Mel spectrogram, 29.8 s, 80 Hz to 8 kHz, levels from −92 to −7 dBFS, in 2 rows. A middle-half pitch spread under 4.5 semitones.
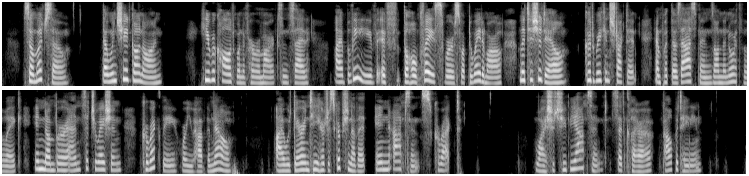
Yes: average, 3.6 semitones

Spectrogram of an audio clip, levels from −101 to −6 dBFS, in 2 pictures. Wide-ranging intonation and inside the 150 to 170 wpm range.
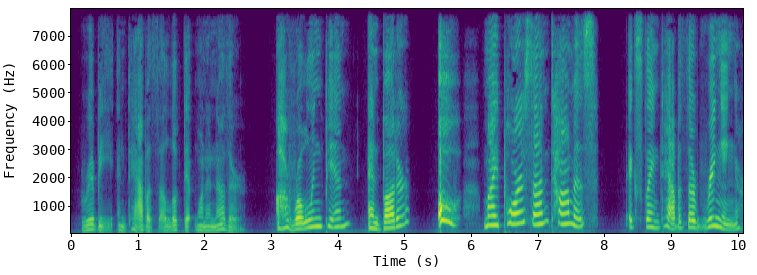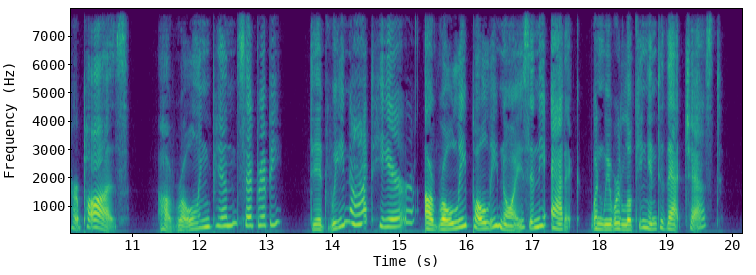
No: wide, 8.8 semitones; slow, 135 wpm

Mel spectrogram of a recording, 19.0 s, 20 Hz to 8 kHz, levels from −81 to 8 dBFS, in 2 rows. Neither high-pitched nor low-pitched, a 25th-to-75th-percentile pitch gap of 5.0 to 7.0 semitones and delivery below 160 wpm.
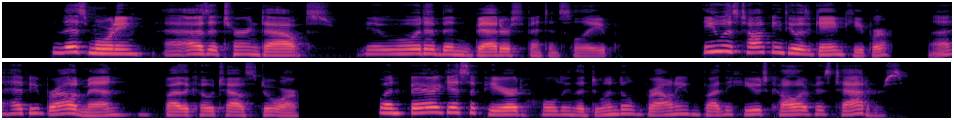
Yes: medium, 160 Hz; wide, 5.4 semitones; slow, 135 wpm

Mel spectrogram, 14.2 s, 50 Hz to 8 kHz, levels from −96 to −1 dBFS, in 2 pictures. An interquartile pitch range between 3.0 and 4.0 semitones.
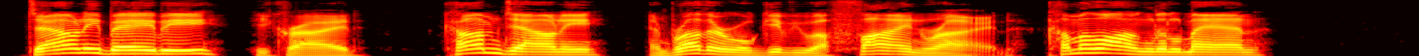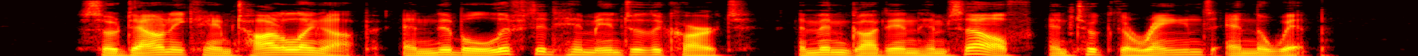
No: wide, 5.5 semitones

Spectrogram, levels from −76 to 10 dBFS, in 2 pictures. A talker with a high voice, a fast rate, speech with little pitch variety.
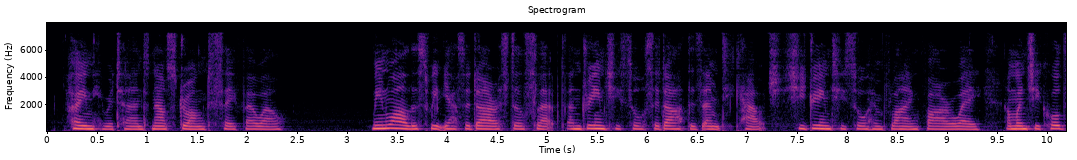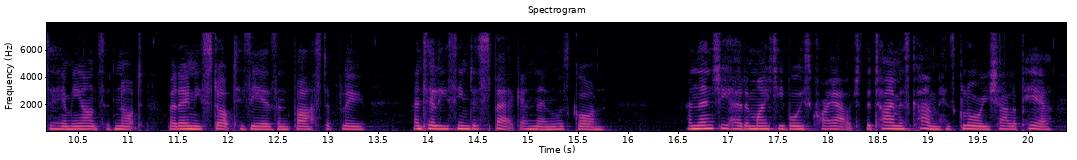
Yes: high, 215 Hz; fast, 210 wpm; narrow, 1.5 semitones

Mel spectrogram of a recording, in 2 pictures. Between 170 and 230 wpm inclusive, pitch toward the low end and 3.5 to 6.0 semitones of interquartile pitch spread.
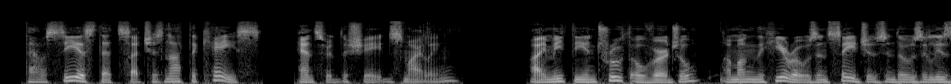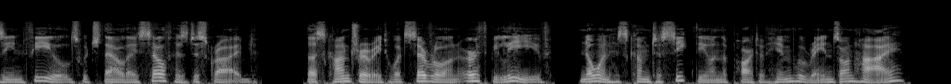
Yes: average, 180 wpm; low, 110 Hz; average, 3.8 semitones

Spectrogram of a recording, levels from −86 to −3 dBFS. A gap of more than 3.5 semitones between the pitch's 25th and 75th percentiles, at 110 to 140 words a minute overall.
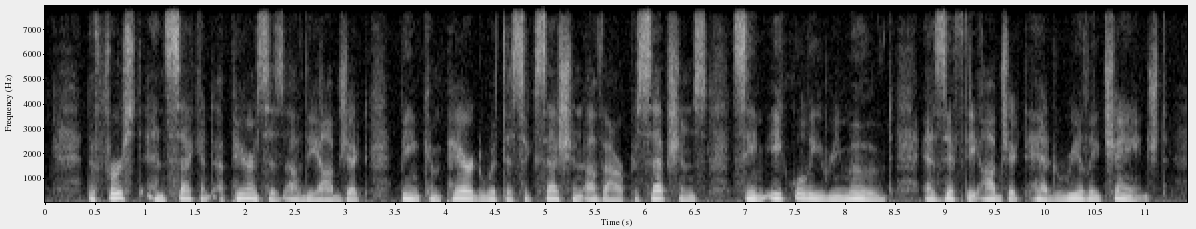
No: average, 3.2 semitones; slow, 135 wpm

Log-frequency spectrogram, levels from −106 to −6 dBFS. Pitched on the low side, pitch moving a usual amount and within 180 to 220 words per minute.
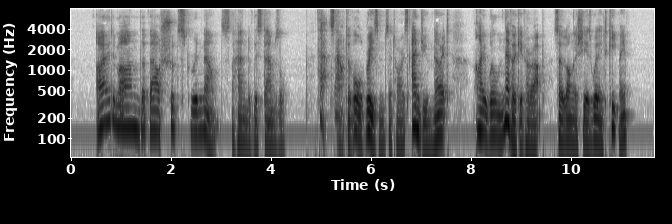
No: low, 110 Hz; wide, 6.3 semitones; average, 190 wpm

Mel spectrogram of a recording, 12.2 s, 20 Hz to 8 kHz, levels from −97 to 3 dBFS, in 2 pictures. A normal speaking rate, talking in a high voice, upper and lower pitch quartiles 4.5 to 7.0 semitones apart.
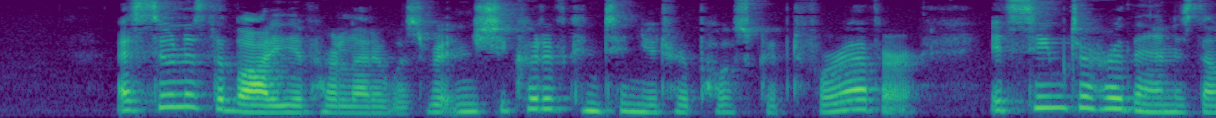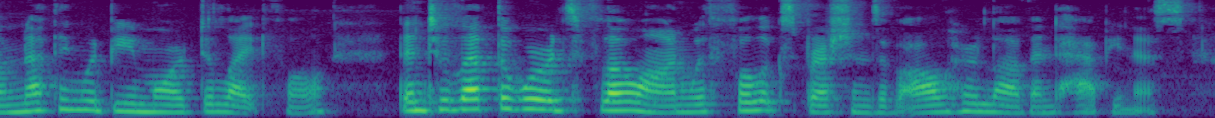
No: fast, 225 wpm; high, 195 Hz; average, 4.9 semitones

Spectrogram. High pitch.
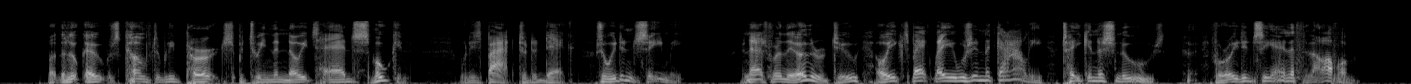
No: low, 130 Hz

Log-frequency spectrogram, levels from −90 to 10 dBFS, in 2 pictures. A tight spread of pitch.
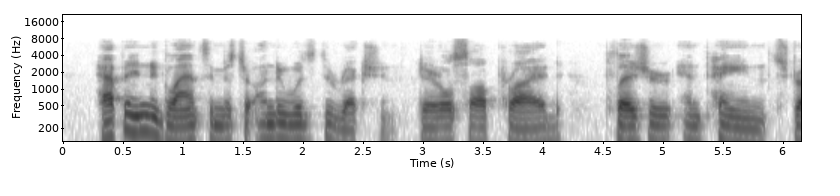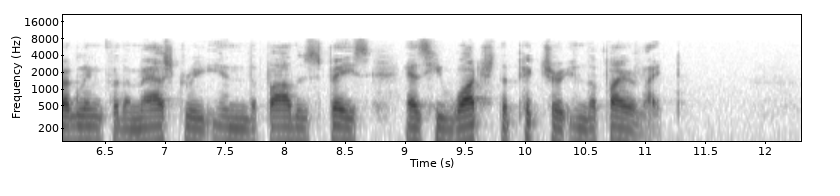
Yes: narrow, 1.9 semitones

